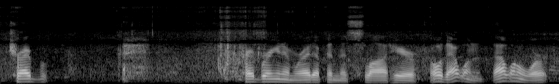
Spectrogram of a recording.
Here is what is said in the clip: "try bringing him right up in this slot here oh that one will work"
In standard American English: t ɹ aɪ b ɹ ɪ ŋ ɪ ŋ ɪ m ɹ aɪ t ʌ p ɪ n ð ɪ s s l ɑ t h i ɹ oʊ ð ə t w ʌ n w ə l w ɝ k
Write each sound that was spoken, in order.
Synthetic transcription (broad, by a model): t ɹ aɪ b ɹ ɪ ŋ ɪ ŋ ɪ m ɹ aɪ t ʌ p ɪ n ð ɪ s s l ɑ t h i ɹ oʊ ð ə t w ʌ n w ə n w ɝ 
